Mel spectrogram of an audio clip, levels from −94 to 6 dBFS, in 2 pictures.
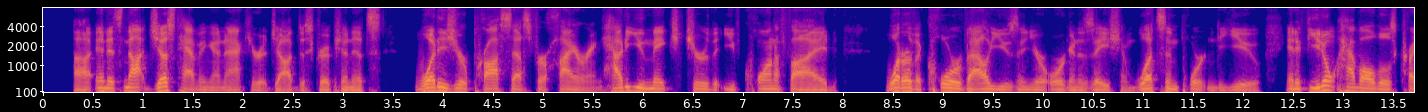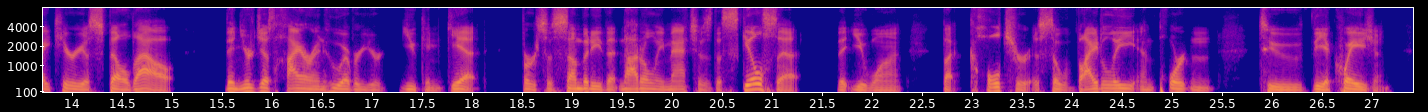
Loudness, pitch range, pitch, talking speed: -28 LUFS, 85-110 Hz, 100 Hz, 170 wpm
